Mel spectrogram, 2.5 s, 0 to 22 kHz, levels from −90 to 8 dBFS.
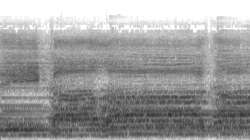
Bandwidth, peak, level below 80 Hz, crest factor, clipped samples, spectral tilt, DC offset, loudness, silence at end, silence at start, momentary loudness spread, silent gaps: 11.5 kHz; -4 dBFS; -66 dBFS; 12 dB; under 0.1%; -4 dB/octave; under 0.1%; -16 LUFS; 0 s; 0 s; 2 LU; none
